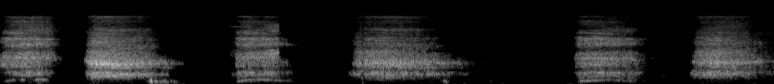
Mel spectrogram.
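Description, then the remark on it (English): Deep breaths in through the mouth and out through the mouth, the kind called the panic breath, for three full cycles: six loud, airy rushes separated by short silences, each inhale a sharp gasp and each exhale a longer, heavier sigh. No one speaks. “So uh, if you want to go deep with it, it's it's in through the mouth, out through the mouth. You can do a deep one, which I call the panic breath”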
